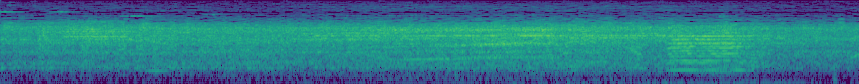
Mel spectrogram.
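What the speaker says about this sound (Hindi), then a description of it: "देखिए अभी से ट्रैफिक आ गया." Busy city road traffic near the Geeta Mandir ST bus stand in Ahmedabad, a steady dense roar of engines with a brief horn toot rising near the end, heard close up and continuous throughout.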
